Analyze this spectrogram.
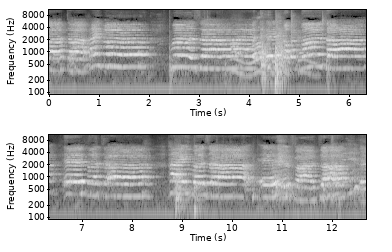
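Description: Young girls singing a song together, with some hand claps.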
